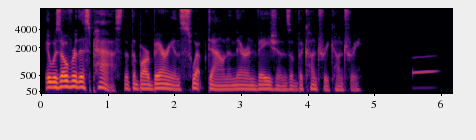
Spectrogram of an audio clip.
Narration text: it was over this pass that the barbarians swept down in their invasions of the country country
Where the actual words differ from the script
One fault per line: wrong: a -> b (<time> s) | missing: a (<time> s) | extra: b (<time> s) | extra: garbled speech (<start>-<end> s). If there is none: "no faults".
no faults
